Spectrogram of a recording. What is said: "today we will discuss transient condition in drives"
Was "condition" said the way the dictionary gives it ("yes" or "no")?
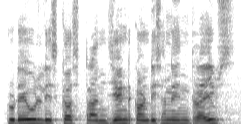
no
